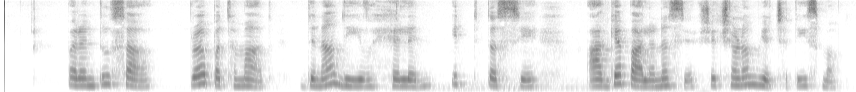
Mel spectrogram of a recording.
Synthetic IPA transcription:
pəɾənt̪usa | pɾəpɐt̪ʰəmaːt̪ | d̪inad̪iːʋhelenit̪ːɐsje | aɡjapaːlənɐsjəɕikʂəɳ̃ɐmjɐtːt͡ʃʰɐt̪iːsmɐ

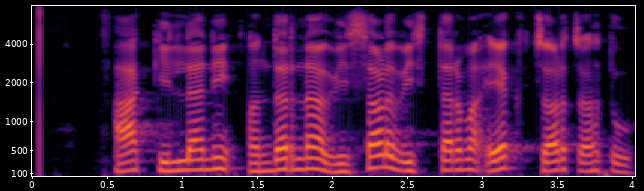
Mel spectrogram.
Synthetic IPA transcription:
akilːaniənd̪əɾnaʋisaɭʋɪst̪aɾmã̰ʔekt͡ʃəɾt͡ʃɦət̪ũ

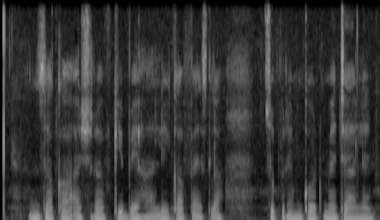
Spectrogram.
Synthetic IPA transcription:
zɐkaʔɐ̰ʃɾəfkibeːɦa̰ːlikafɛ̰ːsla̰ | sʊpɾiːmkoːɾʈmẽt͡ʃaːlẽn

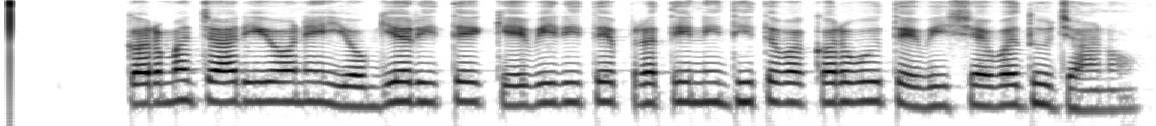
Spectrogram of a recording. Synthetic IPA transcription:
kəɾmət͡ʃaɾijonejoɡjəɾit̪ekeʋiɾit̪epɾət̪inid̪ʱit̪ʋəkəɾʋũt̪eʋiʃəʋəd̪ʱũd͡ʒaɽ̃o

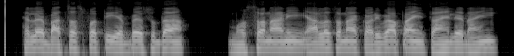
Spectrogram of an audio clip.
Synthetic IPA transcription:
helebat͡ʃɔspɔt̪iebesud̪ʱa | mosɔnaɽ̃ialot͡ʃɔnakɔɾibapaĩt͡ʃaɦĩlenaɦĩ

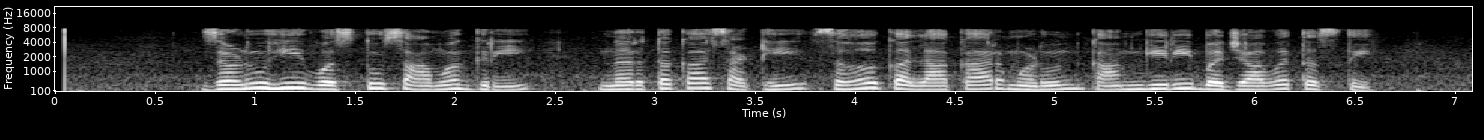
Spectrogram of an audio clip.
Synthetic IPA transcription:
d͡zəɽ̃uːɦiːʋəst̪uːsaməɡɾiː | nəɾt̪əkasaʈiːsəɦəkəlakaɾm̤əɽ̃uːnkamɡiɾiːbəd͡ʑaʋət̪əst̪e

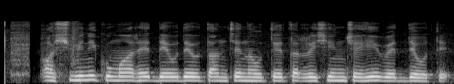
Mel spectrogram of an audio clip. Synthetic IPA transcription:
əɕʋiniːkumaɾɦed̪eʋd̪eʋt̪aɲt͡senəʋt̪et̪əɾːiɕint͡ɕeɦiːʋed̪jəɦot̪e

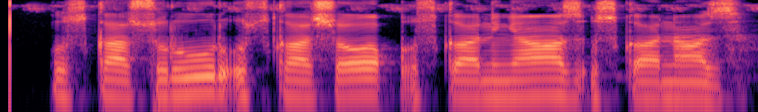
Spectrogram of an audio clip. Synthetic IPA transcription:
ʊskaːsʊɾuːɾʊ̰skaːʃɔːqʊ̰skaːnɪjaːzʊskaːnaːz

